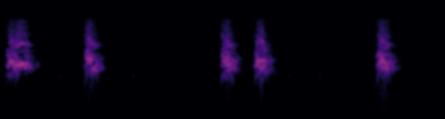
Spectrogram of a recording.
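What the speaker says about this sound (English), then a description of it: "You can hear my dogs. The dogs are upset with me." Several dogs bark in short, sharp bursts, five barks spaced irregularly across a quiet room with a faint hum underneath, fairly close and loud.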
